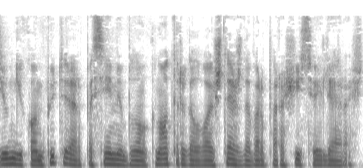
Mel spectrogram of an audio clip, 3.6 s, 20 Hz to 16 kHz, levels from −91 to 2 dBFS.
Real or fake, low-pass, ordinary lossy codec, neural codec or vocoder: real; 14.4 kHz; MP3, 48 kbps; none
